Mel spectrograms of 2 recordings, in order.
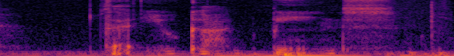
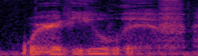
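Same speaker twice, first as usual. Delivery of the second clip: ordinary delivery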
